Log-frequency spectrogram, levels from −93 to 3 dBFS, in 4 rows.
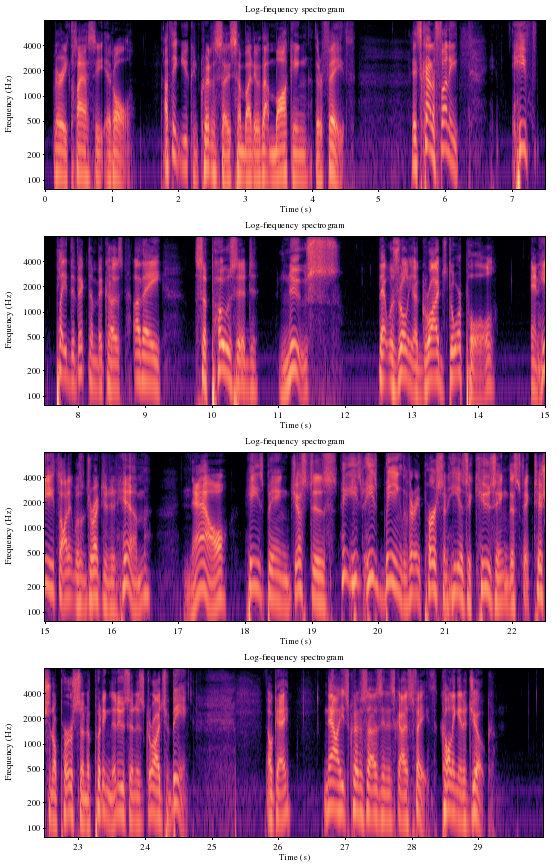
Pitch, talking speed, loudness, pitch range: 140 Hz, 160 wpm, -20 LUFS, 125-165 Hz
